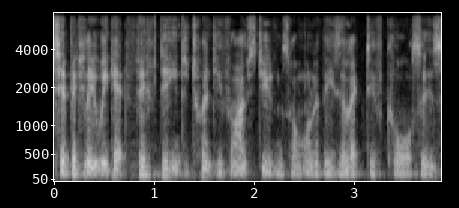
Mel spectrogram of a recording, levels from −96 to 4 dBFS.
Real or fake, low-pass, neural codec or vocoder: fake; 7.2 kHz; vocoder, 22.05 kHz, 80 mel bands, HiFi-GAN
